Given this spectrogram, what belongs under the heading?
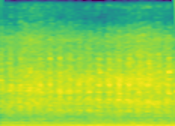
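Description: Diesel engines of fishing trawlers coming in from the sea on the morning tide knock and throb steadily as they enter a Sundarbans canal, a continuous near mechanical rumble with no voices.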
